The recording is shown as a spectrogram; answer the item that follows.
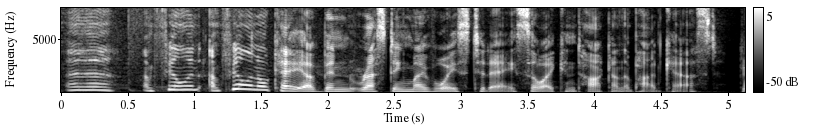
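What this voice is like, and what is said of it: Hoarse voice. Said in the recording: “I'm a little hoarse today”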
